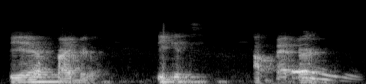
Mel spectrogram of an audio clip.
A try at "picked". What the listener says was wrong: When do we say id? There's no T or D there, is there? So picked.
